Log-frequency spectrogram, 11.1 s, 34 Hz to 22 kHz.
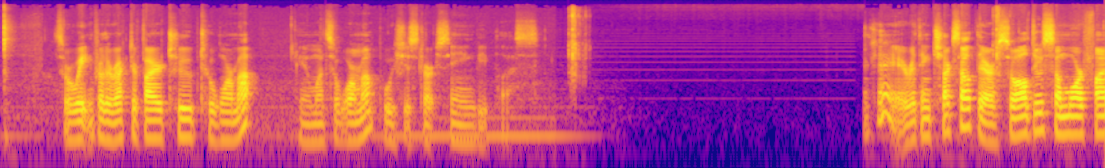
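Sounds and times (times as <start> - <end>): steady low hum: 0.1 - 6.7
man speaking: 0.6 - 5.4, 8.6 - 11.0.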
